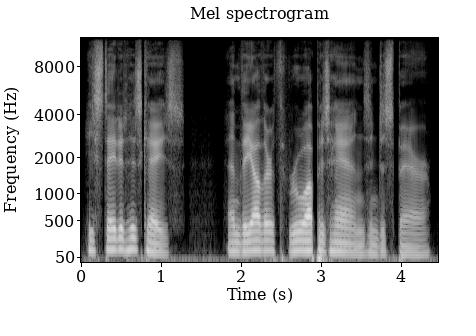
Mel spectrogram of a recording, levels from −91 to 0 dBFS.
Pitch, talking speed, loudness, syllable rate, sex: 100 Hz, 175 wpm, -20 LUFS, 4.2 syllables/s, male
